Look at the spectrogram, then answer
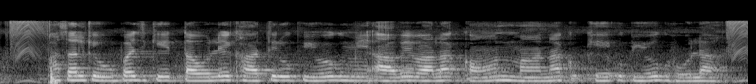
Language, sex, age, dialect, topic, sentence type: Bhojpuri, male, 18-24, Southern / Standard, agriculture, question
